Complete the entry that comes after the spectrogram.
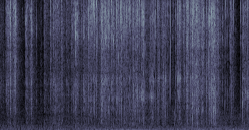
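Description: Fingertips scratch and crinkle crumpled aluminium foil wrapped around a long tube, making a dense, steady run of bright, crackling rustles. The sound is almost all high-pitched crinkle with very little low end, and it swells and dips slightly in loudness throughout.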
